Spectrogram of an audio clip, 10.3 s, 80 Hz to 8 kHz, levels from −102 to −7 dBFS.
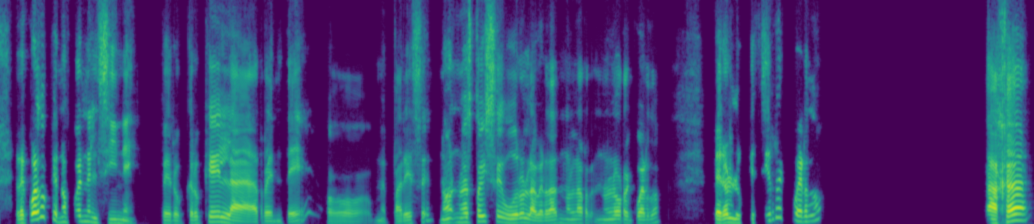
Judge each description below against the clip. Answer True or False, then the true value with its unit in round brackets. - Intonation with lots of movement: True (8.2 semitones)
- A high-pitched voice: False (135 Hz)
